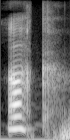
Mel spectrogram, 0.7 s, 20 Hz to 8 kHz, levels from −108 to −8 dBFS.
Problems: constant background noise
